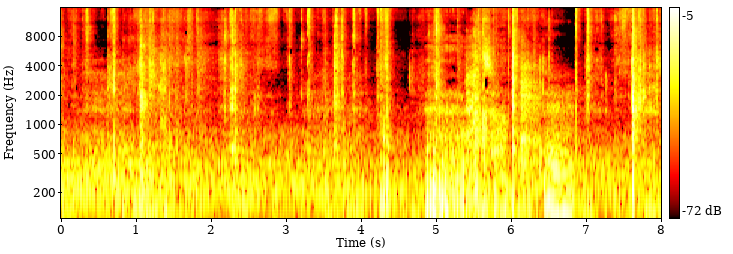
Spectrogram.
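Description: Faint rustling and scattered light clicks of plastic card sleeves being pulled out and handled, with a brief low voice sound about five seconds in and again near seven seconds.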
